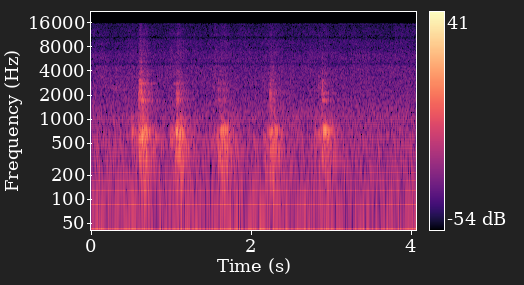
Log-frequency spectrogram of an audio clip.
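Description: An animal calling five times in quick succession, short calls about half a second apart.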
